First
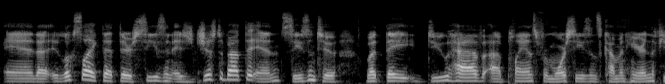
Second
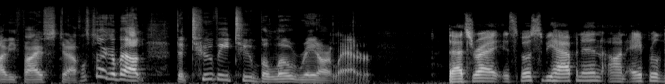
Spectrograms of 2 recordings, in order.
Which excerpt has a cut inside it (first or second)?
second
